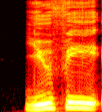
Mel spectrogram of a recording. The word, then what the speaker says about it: Yuffie: Yuffie is what she says. It's also what the katakana would be pronounced as in Japanese.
